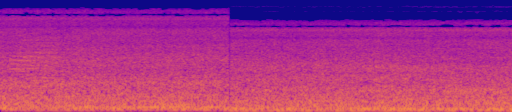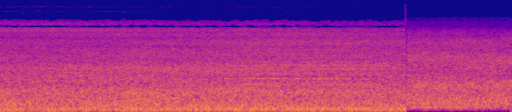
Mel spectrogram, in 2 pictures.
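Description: Fast mountain river rushing over rocks in white-water rapids, a steady noise of fast water. The low rumble drops away about nine seconds in.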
